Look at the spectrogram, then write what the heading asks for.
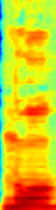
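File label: "nuo1" Mandarin Chinese syllable, first tone; Cours de Chinois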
